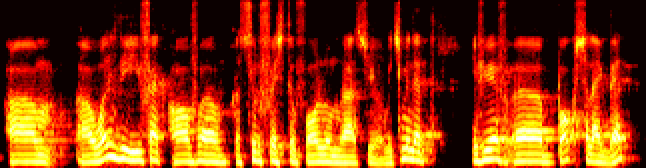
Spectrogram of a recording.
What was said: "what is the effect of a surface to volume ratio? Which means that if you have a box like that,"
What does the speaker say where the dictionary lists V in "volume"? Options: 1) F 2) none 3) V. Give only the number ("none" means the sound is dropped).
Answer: 1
